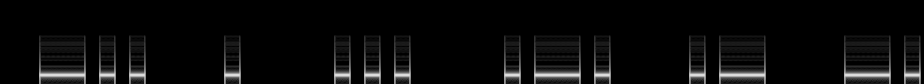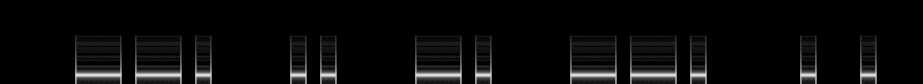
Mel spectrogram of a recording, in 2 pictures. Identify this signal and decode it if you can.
Morse code, heard as a keyed tone, about 8 wpm, spaced as for 6 wpm, 440 Hz. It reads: DES RANGING EE
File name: morse / headlines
